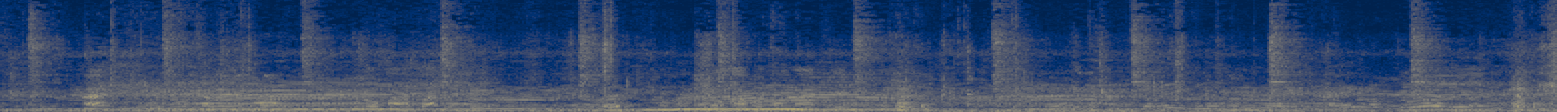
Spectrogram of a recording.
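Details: Premium feeder cattle sold at Plaosan market, Magetan: several deep, level moos of a second or so each, partly buried under dense voices and market noise.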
